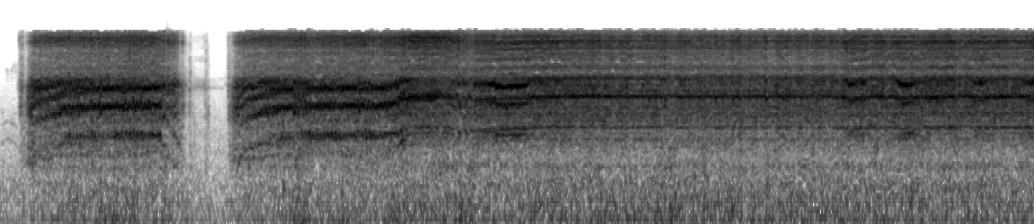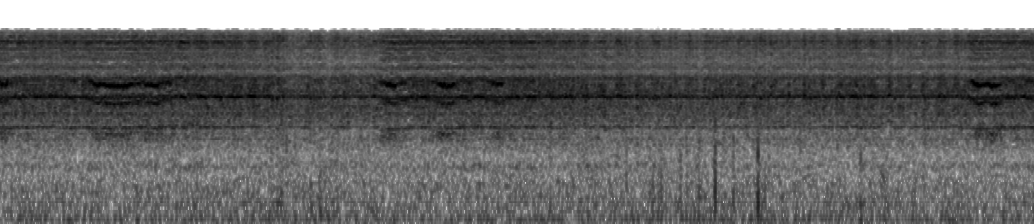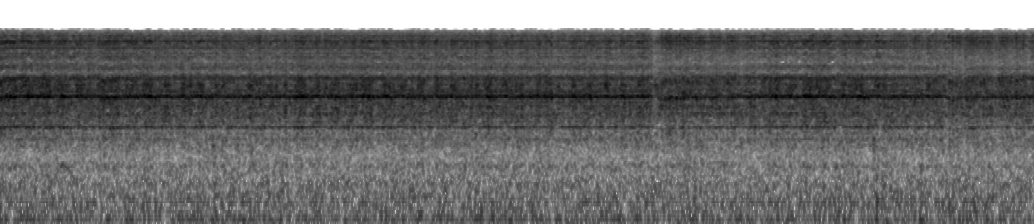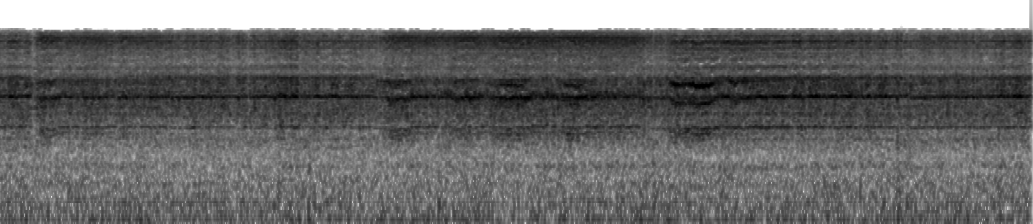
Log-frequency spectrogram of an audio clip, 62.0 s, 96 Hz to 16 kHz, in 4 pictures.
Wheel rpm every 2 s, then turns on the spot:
50, 110, 130, 200, 220, 240, 230, 230, 220, 220, 230, 220, 230, 240, 230, 230, 230, 230, 230, 230, 230, 230, 230, 230, 230, 230, 230, 220, 220, 230, 230.
none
